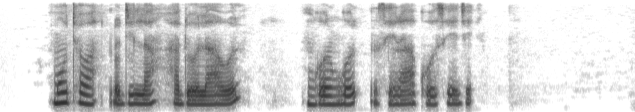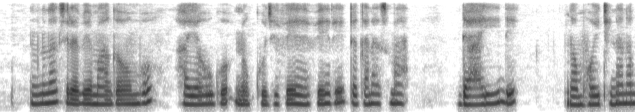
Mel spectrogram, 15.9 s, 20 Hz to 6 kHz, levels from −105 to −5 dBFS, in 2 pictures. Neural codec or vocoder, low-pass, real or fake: none; 5.4 kHz; real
